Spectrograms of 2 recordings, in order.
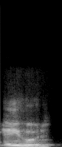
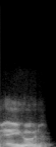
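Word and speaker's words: Ehud: here is an interesting fact about this guy ahood well first of all anyone know her name ahood famous israeli statesman general prime minister ayodh barak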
